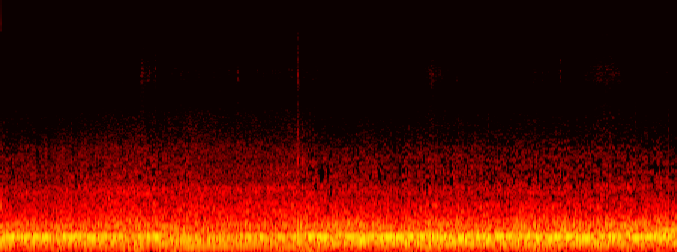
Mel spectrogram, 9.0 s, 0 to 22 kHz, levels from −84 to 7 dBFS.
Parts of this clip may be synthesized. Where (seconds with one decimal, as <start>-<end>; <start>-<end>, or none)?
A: 0.4-1.6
